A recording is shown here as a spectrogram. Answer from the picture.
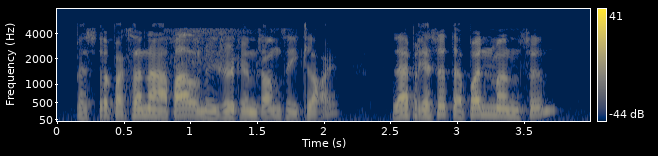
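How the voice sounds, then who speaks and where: A man with a high pitch talks with ordinary pitch variation. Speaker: racing podcast co-host. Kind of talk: casual chat.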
